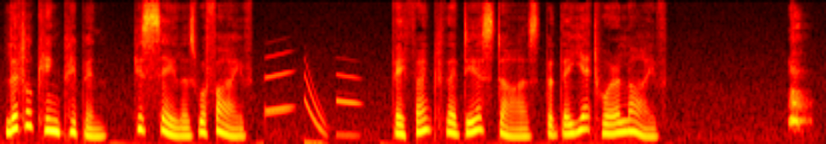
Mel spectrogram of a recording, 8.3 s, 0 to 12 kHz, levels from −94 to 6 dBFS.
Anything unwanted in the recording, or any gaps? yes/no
yes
